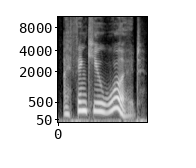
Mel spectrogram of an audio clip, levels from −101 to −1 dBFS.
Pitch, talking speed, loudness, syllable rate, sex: 220 Hz, 200 wpm, -16 LUFS, 4.0 syllables/s, female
